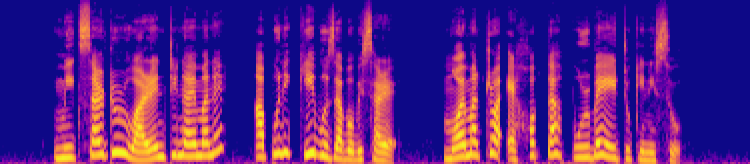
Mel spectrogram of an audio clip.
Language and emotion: Assamese, angry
